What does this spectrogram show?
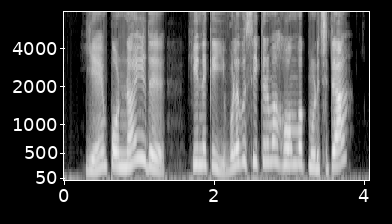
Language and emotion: Tamil, surprised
